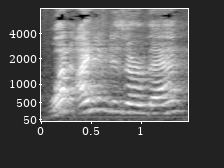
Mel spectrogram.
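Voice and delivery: high, loud hurt protest; indignant, caught off guard by the blow; shocked protest. Acted. Person hit by the bag of anger, shocked protest. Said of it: "that other person goes".

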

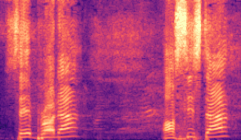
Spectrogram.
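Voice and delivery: high preacher's voice building to a shout; rousing declaration. Real, not acted. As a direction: proclaim it for the crowd to repeat. Leads congregation in a declaration.

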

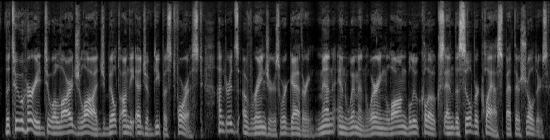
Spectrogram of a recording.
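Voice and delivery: ordinary delivery, nothing marked

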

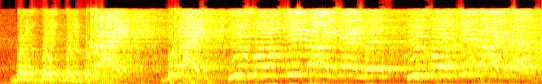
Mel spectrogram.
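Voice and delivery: high alarmed shout; panicked neighbors shouting through the door; neighbors yelling. Retold or imitated. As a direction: cry out to stop him.

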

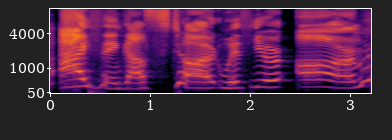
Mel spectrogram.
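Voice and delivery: slow, loud, gleeful threat; gloating villain. Retold or imitated. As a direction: relish the threat, breaking into a laugh. Villain threatens to break arm.

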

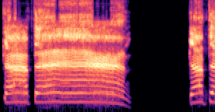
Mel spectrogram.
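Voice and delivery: high, drawn-out shout for the captain; yelling. Acted. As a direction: holler it into the comm, stretched out. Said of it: "he practically yells at it".

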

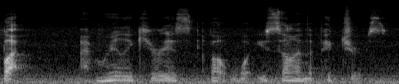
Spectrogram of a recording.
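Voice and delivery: ordinary delivery, nothing marked

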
